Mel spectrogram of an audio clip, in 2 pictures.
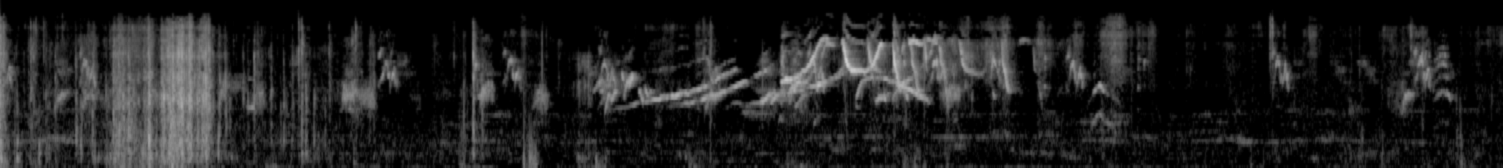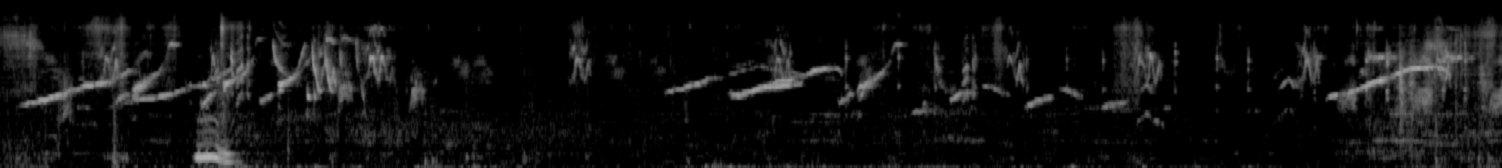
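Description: Small birds chirping and twittering in several bursts of quick rising and falling notes, over the crunching of donkeys eating straw. A brief low falling sound comes about halfway through.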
